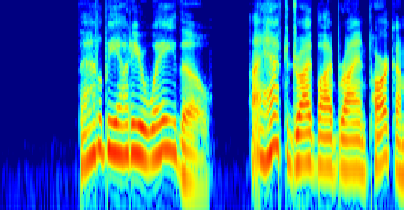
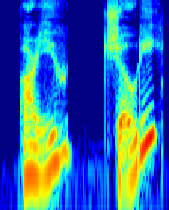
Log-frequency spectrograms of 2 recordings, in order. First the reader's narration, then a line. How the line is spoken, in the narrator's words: I whispered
